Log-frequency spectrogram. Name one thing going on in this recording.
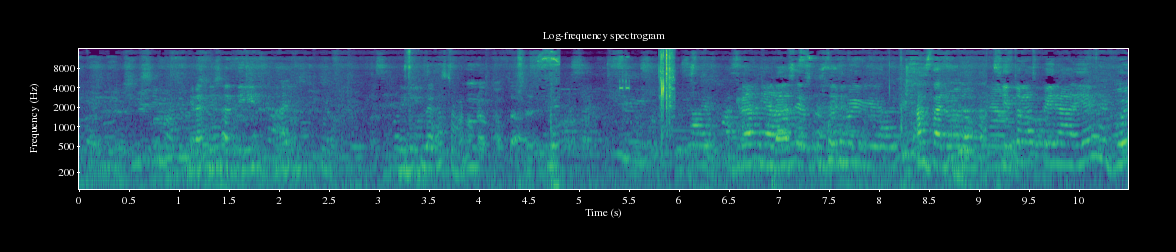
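A middle-aged woman talks warmly, close by.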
